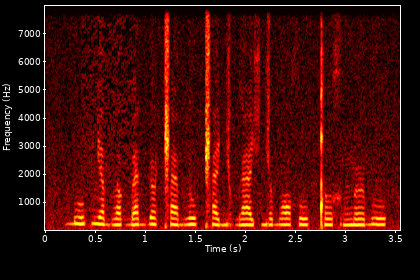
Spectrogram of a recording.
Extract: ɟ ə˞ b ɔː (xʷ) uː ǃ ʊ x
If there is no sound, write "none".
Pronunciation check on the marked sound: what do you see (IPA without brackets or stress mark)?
x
